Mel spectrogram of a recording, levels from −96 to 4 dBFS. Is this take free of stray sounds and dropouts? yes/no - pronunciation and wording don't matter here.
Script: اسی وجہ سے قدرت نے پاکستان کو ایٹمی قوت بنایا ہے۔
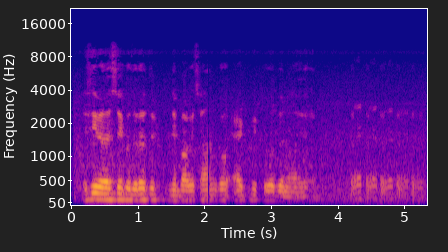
no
